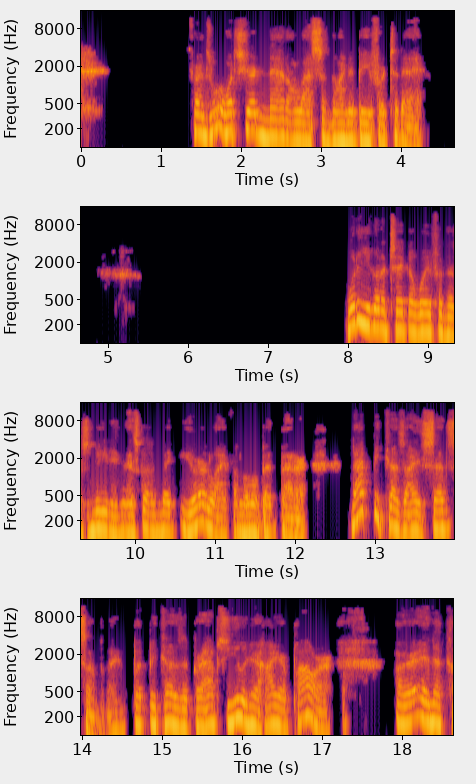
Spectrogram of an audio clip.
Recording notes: The Broken Elevator zoom meeting held at the end of February 2023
